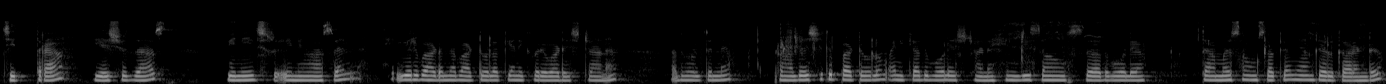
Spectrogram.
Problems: low volume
